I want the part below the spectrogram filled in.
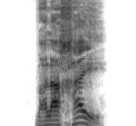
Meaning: Wallachia (a historical region and former principality in Eastern Europe, now part of southern Romania)
- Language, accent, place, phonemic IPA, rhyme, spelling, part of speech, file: German, Germany, Berlin, /valaˈχaɪ̯/, -aɪ̯, Walachei, proper noun, De-Walachei.ogg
